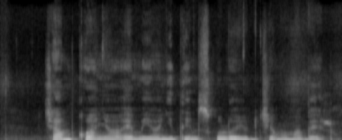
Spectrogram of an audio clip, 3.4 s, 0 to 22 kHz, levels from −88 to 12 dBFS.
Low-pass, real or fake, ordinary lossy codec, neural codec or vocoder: none; fake; none; vocoder, 44.1 kHz, 128 mel bands, Pupu-Vocoder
